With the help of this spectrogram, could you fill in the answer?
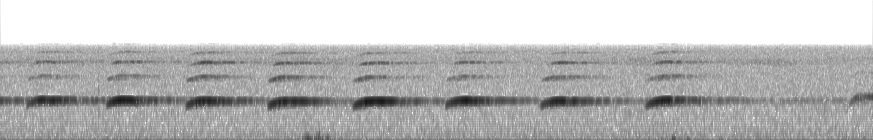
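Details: A gibbon gives clear, whistled hoots, each slightly rising and repeated about every two-thirds of a second, recorded at the Gibbon Experience in Laos.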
